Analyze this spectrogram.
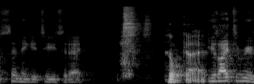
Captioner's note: scoffs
